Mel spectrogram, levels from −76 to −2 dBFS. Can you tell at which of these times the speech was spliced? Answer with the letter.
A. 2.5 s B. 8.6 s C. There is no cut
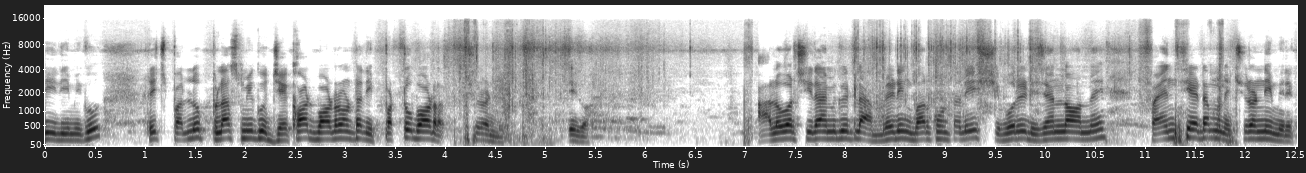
C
